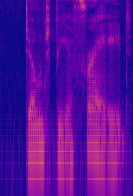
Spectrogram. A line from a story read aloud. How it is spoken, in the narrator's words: said the stranger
